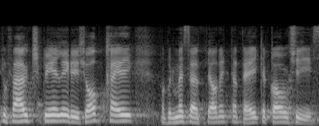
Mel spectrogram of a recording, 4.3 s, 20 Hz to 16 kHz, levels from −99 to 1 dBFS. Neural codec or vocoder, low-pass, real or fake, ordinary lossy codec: codec, 16 kHz, 1 kbps, FunCodec, trained on Chinese and English, 50 frames a second; 7.2 kHz; fake; MP3, 64 kbps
